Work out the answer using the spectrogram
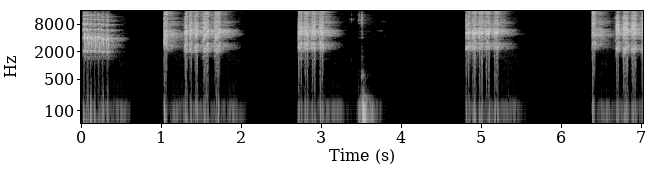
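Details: Master song of a cucak cungkok bulbul, valued as sharp fill notes for competition birds: scratchy chattering phrases of one second or less, separated by pauses of one to two seconds, with a low thump midway.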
